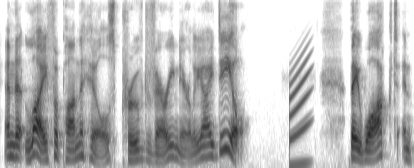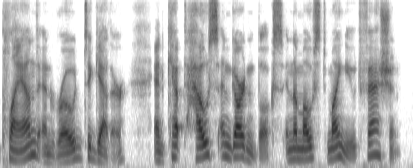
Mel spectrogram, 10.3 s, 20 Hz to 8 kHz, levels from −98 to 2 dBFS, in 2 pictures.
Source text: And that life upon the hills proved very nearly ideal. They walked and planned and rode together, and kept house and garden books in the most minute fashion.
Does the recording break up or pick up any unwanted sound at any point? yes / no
yes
